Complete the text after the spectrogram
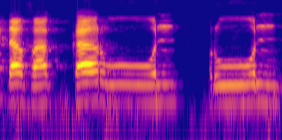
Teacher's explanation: Tapi kalau yang sukun yang arif dia harokatnya sebenarnya fathah, tapi karena kita mau berhenti di situ jadi berubah harokat fathahnya jadi harokat sukun. Jadi dibacanya kan ya tafakkarun run. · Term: sukun arid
